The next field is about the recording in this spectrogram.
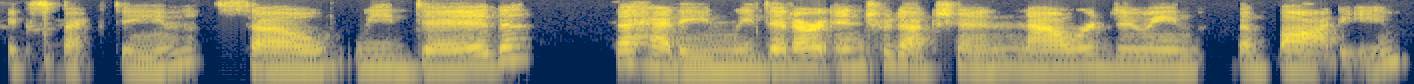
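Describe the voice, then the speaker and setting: Slow-paced American woman teacher, slightly low voice. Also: fairly even intonation, a bit bright. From Iowa, United States. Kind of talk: informal instruction to students. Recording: dull lo-fi audio with faint noise.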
